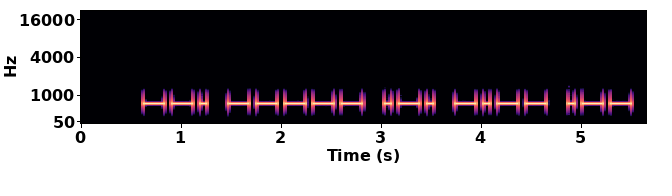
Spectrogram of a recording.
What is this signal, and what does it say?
Morse code, heard as a keyed tone, about 17 wpm, 700 Hz. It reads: G0RYW
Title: DXCC-100 Call Signs - 5 Characters - 17wpm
